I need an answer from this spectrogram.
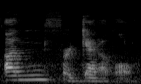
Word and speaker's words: unforgettable: the last word it's unforgettable unforgettable so unforgettable the stress goes on the syllable get unforgettable unforgettable so it's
